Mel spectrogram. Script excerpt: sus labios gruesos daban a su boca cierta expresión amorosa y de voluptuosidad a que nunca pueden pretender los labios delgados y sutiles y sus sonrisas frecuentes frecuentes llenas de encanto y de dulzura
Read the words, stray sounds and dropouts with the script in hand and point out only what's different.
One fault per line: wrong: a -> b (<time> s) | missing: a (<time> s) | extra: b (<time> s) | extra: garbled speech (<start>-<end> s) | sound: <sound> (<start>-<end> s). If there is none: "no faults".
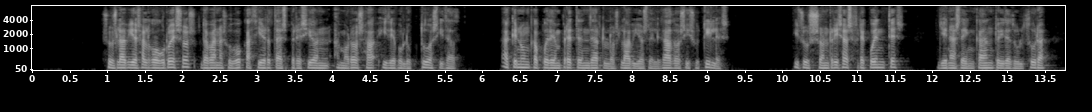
extra: algo (1.5 s)
missing: frecuentes (11.7 s)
